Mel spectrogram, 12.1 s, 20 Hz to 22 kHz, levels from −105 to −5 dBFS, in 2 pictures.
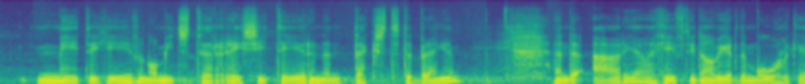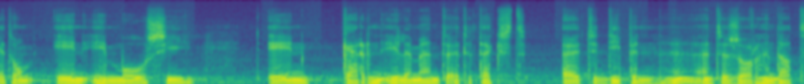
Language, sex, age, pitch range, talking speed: Dutch, male, 50-69, 100-125 Hz, 175 wpm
